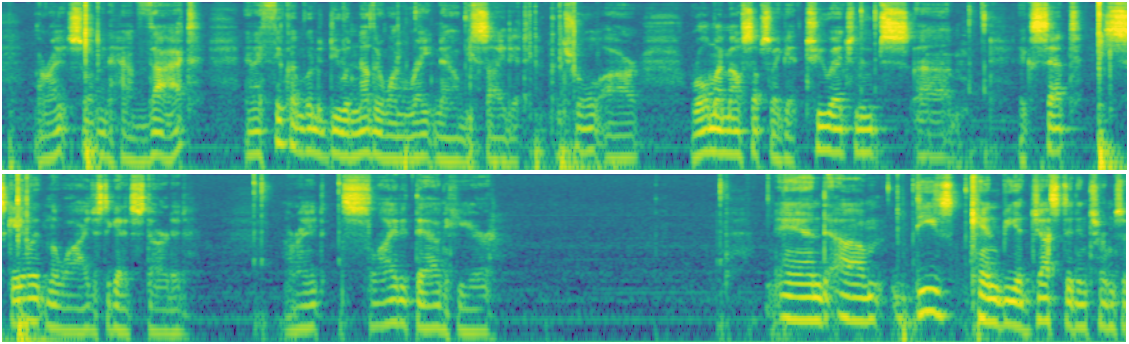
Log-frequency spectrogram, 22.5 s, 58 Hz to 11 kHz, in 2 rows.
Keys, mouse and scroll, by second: 0.8 a, 5.5 ctrl+r, 10.9 s, 14.6 click, 20.4 middle click, 21.2-22.4 middle drag.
